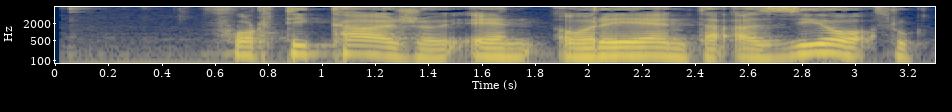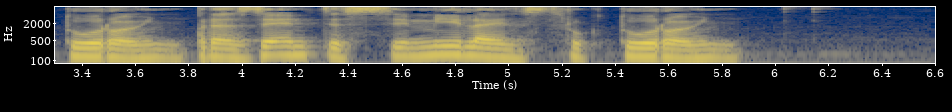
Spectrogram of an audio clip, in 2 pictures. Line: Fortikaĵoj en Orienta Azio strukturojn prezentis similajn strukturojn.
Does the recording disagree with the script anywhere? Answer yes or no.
no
